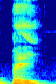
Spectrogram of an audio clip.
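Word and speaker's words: πῖ: A letra que o representa no alfabeto grego é essa letra aqui, a letra P ou Pay. P é era a pronúncia da época clássica, segundo se supõe. Nós vamos chamar de PI, que é a pronúncia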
